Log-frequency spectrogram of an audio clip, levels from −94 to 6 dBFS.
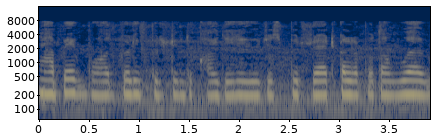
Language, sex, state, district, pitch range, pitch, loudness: Hindi, female, Bihar, Bhagalpur, 195-205 Hz, 200 Hz, -38 LUFS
